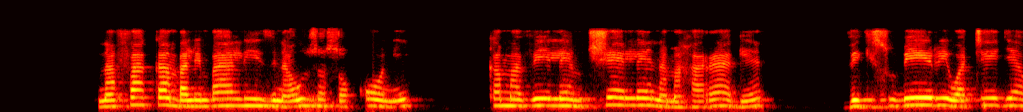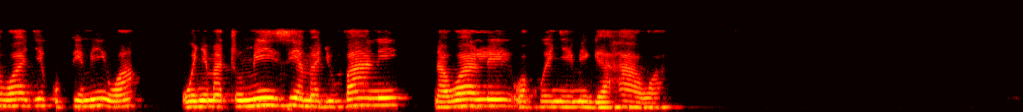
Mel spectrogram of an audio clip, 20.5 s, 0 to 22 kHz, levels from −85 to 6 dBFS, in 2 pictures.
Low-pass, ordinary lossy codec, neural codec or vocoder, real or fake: 7.2 kHz; Opus, 16 kbps; none; real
